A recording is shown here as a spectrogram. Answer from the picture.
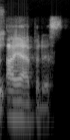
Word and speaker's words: Iapetus: The band name is Iapetus.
